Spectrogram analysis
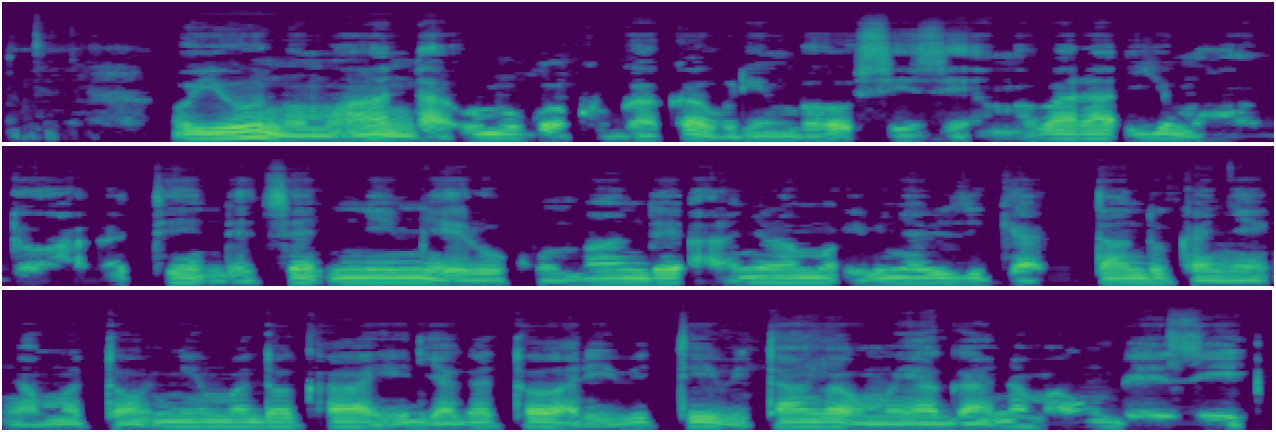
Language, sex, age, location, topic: Kinyarwanda, male, 25-35, Kigali, government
